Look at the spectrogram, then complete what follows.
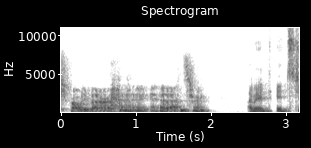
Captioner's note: laughs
